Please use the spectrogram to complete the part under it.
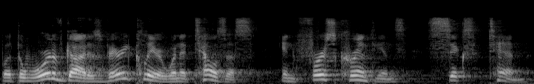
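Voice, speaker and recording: Man, sermon testimony, emotional, high animated voice. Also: unhurried, long reverb tail. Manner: earnest, emotional storytelling. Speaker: testimony preacher.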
